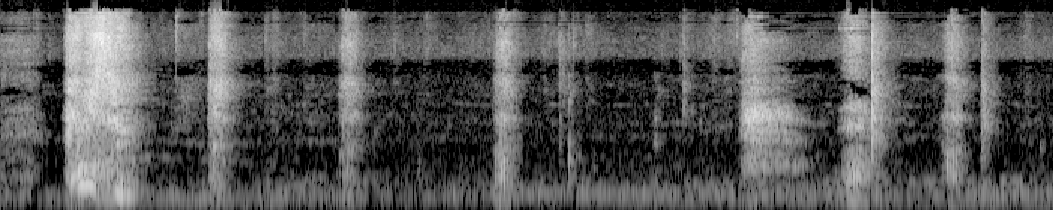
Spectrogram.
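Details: Repeated sneezing in a quiet living room: two forceful sneezes with several smaller breathy bursts between them.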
